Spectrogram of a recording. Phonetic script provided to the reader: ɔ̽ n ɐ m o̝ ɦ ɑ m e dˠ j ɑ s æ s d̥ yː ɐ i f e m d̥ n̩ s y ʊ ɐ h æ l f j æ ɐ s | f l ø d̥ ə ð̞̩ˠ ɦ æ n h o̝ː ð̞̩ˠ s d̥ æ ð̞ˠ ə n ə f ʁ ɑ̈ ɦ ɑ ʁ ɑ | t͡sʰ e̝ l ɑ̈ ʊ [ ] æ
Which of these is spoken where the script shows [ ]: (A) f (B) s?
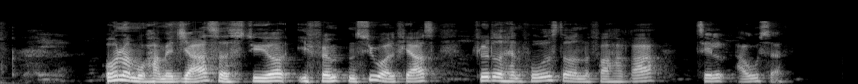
B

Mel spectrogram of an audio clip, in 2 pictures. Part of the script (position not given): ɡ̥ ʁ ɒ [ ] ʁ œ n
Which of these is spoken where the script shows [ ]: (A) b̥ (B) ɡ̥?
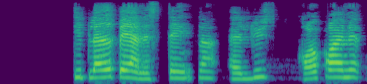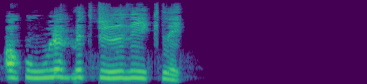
B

